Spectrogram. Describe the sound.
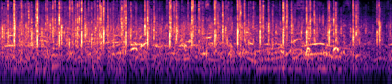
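A crowd at a gathering breaks into applause. Many hands clap in a dense, steady patter, with murmuring voices mixed in throughout.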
